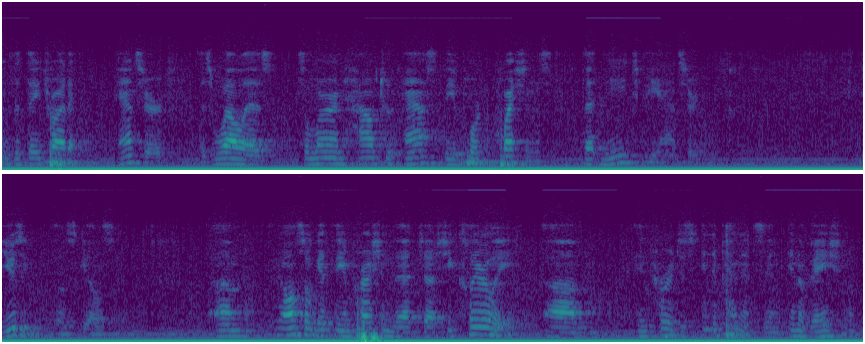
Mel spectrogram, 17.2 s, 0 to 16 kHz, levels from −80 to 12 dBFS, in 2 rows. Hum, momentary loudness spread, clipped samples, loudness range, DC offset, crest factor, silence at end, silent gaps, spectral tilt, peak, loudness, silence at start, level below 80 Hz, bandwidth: none; 15 LU; under 0.1%; 10 LU; 3%; 28 dB; 0 s; none; -5.5 dB/octave; -14 dBFS; -43 LUFS; 0 s; -48 dBFS; 16 kHz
